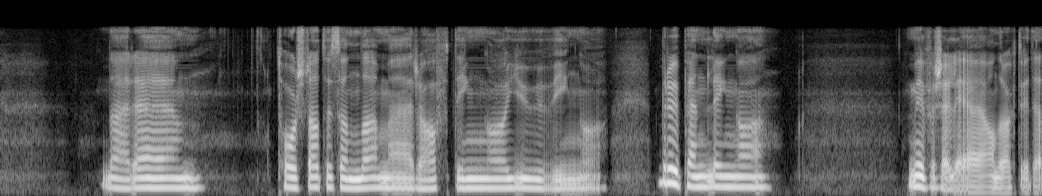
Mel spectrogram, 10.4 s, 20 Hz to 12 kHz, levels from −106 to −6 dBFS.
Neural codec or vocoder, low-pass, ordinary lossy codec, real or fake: none; 7.2 kHz; none; real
